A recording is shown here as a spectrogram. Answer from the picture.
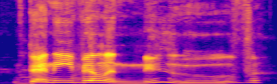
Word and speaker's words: Denis Villeneuve: So Denis Villeneuve Oh my God, you said it right.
